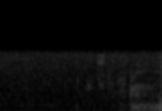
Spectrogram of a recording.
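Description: A husky and a white German shepherd play-fighting, heard faintly: low scuffling and quiet dog noises.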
